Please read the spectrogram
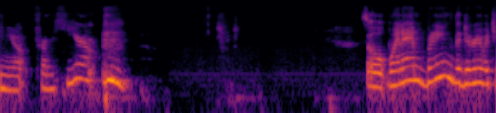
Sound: clears throat

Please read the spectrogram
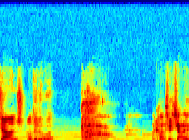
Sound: sniggering

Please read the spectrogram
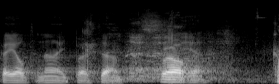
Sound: laughter

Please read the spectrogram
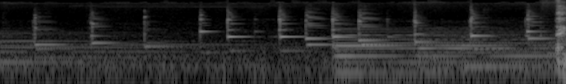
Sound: mobile ringing

